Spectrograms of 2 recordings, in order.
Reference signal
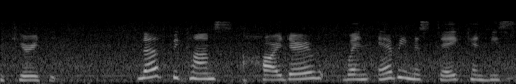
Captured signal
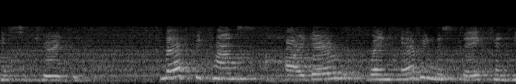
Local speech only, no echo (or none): none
